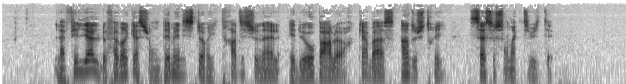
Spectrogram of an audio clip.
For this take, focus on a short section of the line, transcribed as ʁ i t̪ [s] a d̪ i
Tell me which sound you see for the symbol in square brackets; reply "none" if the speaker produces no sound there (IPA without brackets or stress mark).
χ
